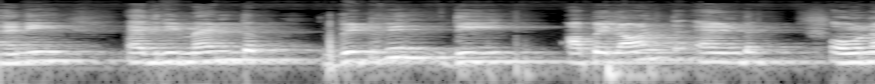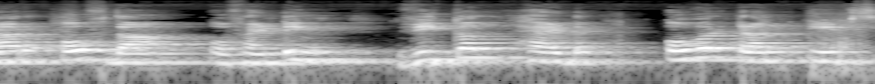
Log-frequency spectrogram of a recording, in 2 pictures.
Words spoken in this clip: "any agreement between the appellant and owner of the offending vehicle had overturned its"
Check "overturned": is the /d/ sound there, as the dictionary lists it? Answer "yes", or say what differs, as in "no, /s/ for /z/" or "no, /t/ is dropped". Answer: no, /d/ is dropped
